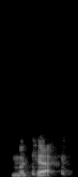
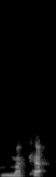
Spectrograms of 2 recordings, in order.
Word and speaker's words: macaque: They tested it on macaque monkeys. Here, I had to look up the word. It's this word right here. And if you look up how to pronounce it, it's pronounced macaque.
